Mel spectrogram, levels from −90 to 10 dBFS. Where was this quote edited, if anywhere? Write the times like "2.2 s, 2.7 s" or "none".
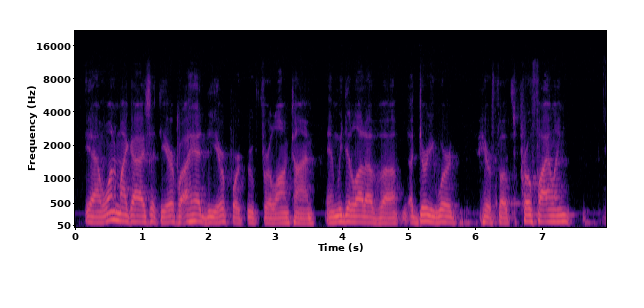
3.7 s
